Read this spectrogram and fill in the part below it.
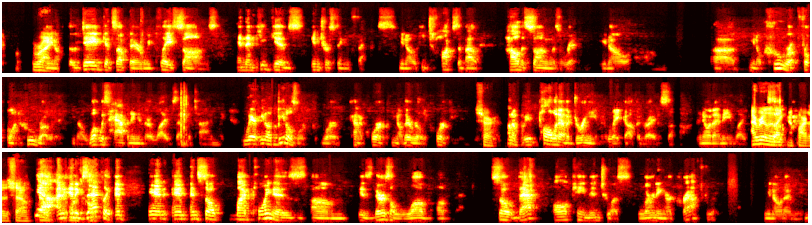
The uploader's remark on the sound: Had a little Zoom chat. This call took place in early 2020, at the beginning of the coronavirus pandemic, when the stage of Ohio was on lockdown.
